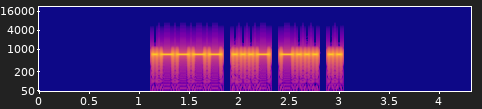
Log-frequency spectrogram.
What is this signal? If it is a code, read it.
Morse code, heard as a keyed tone, about 30 wpm, 700 Hz. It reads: 1VBI
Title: Four Challenging Letter-Number Combinations 30wpm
